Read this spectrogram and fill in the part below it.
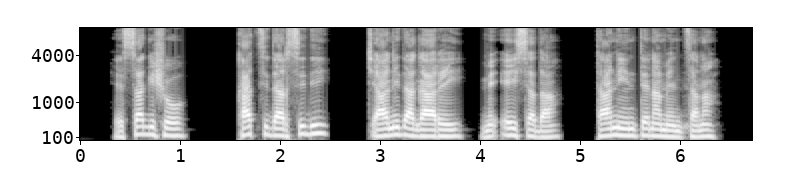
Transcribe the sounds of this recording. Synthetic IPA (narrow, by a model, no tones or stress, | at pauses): hɛ̰sːɐɡɪʃɔ | kɐt͡sːɪd̪ɐɾsːɪd̪ɪ | t͡ʃʼaːnɪd̪ɐɡaːɾɛjmɛʔɛjsːɐd̪ɐ | t̪ɐnɪhɪnt̪ːɛnɐmɛnt͡sɐnɐ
